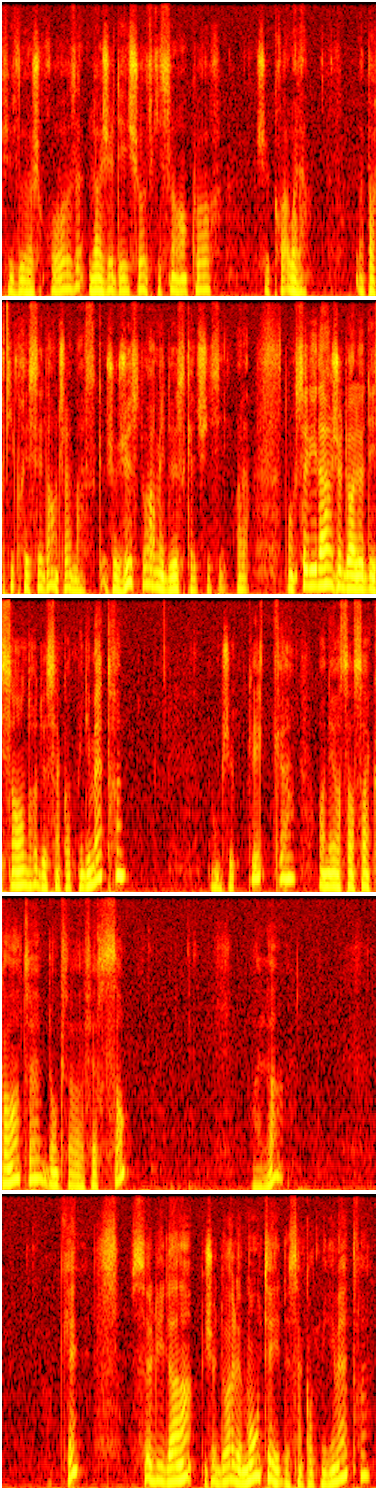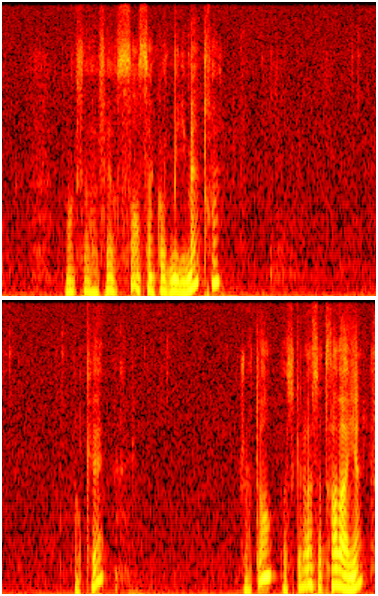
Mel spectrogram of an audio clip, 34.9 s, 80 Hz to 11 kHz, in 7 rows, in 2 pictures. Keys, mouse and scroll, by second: 0.7 click, 2.2 scroll down 1, 3.4 click, 3.9 click, 4.3 space, 4.7 click, 5.1 space, 5.6 click, 6.9 click, 7.4 space, 7.9 space, 12.3 click, 12.9 click, 16.0 click, 17.2 KP_1, 17.6 KP_0, 19.1 click, 22.7 click, 24.3 click, 24.9 click, 26.4 click, 27.6-28.9 typing, 30.6 click.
